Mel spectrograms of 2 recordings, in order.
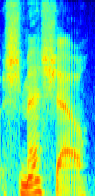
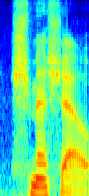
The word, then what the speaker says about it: Shme Shao: Actually, Shme Shao. That's how I pronounce it. Not very intuitive, but comes from an unusual language. Shme Shao.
